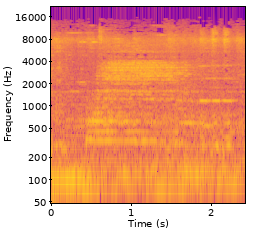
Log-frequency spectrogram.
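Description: Panda Magic Dragon Link slot machine playing its bonus-round music, with held electronic tones over a heavy bass, while the win meter counts up.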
